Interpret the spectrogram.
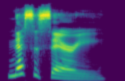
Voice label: "necessary", English; 3000 words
